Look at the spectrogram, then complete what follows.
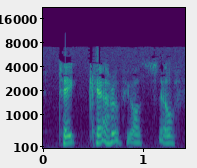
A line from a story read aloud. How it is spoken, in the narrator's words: Tika said softly, brokenly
